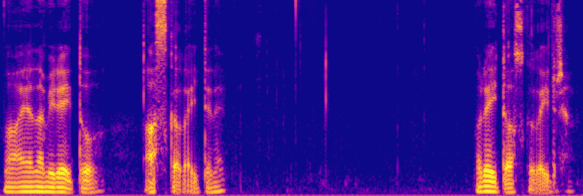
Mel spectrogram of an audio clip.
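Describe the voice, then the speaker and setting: A man chatting casually and quietly by himself late at night, musing and giving his opinions in a low-key way with softened sentence endings. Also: moderate pace, gravelly, no room sound. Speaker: writer chatting as host.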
